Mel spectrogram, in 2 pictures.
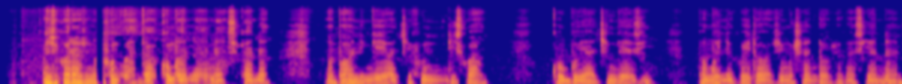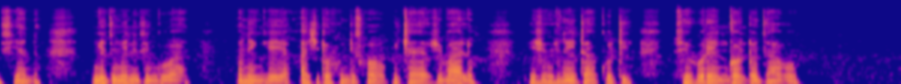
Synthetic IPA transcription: ʐiko̞ɾaʐinofundwandakomananasi̥kana | a̰poʋane̞ŋɡe̞ʋat͡ʃifundiswa | kubʱujat͡ʃiŋɡe̞zi | pamwe̞ne̞kuitaoʐemuʃando̞ʐakasijana̰sijana | ŋɡe̞d͡zimwe̞nid͡zeŋɡuʋa | ʋane̞ŋɡe̞at͡ʃito̞fundiswaokut͡ʃajaʐiɓalo̞ | iʐo̞̰ʐino̞itakuti | ʐ̥iɦuɾʔe̞ŋɡondo̞d͡zaːʋo̞

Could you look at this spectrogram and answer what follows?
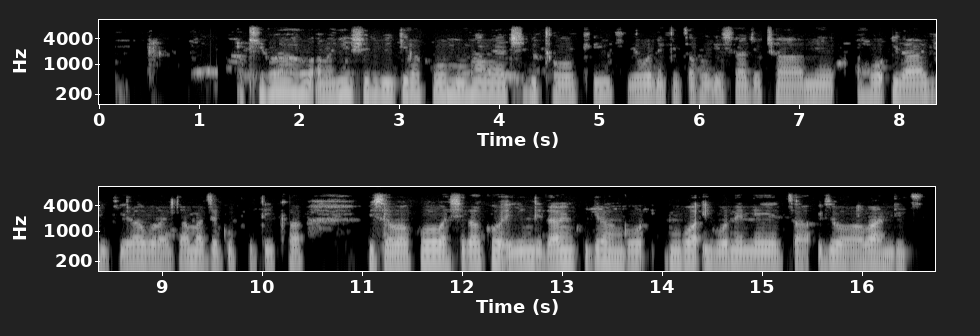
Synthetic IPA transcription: ikʰiβaɦo̞ʔaβaɲe̞ʃuɾiβiɡiɾakuβomunhaɾajat͡ʃiβitʰo̞kʰikʰiɾiβo̞ne̞kezakoɡiʃad͡ʒot͡ʃaːne̞aɦo̞ʔiɾaɲɡiɡiɾaβoɾaɡɟaːmaze̞ɡufudikʰaβisaβako̞βaʃiɾakʰo̞ijiːndiɾaɲikuɡiɾaŋɡo̞ | ŋɡwaʔiβo̞ne̞ne̞ːzaivjoβaβaβaːndit͡se̥

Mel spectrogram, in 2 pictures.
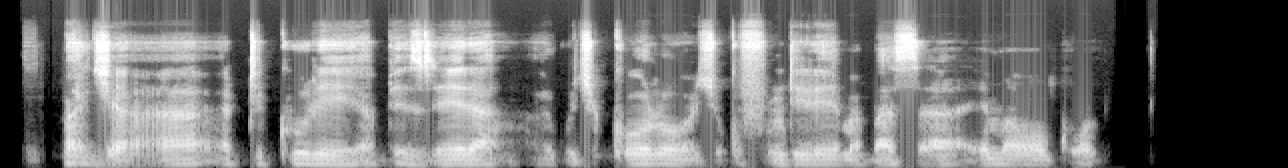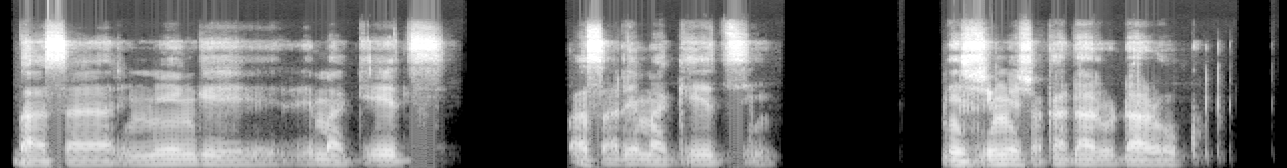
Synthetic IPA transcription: mad͡ʒa̰ɦaatikʰureabʱe̞ze̞raːrikut͡ʃi̥kʰo̞ro̞t͡ʃekufundiremaɓasaemaoːko | ɓasarine̞ŋɡere̞̰maɡʱe̞d͡zi̥ | ɓa̰sare̞maɡʱe̞d͡zḭ | ne̞ʐimwe̞ʐa̰kaɗaro̞ɗaro̞ːko̥

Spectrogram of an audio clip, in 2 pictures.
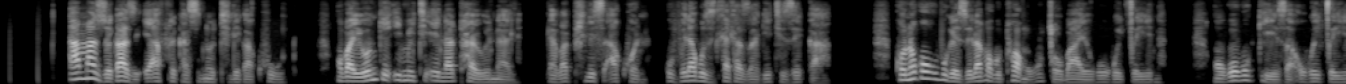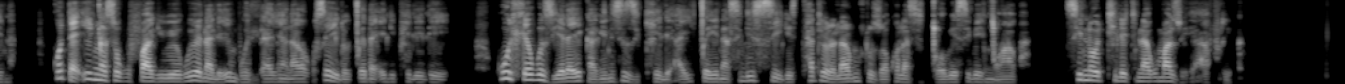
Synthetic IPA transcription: amazwɛɣaziʔɛafrikʰasinotʰilɛɣakʰuːlu | ŋɔβajɔŋkʼɛʔimitʰiɛnatʰwajɔnalɛ | laβapʰilisiʔa̰kʰɔnaɣuvɛlaɣuziɬaɬazaɣitʰizɛɡ̥ʱa̰ːŋa | kʰɔnɔkʰɔɣuβuɣɛzɛlapaɣutʰɔwaŋoɣuɡ͡ǀʱɔβajɔɣɔɣwɛǀiːna | ŋɔɣoɣuɡ̥ʱɛza̰ʔɔɣwɛǀiːna | ɣɔd̥ʱwaʔiŋ͡ǀɛsoɣufaɣiwɛɣujɛnalɛimbʱɔɮilaɲanaɣaɣusejilɔǀɛnaʔelipʰɛlɛlɛːjɔ | ɣuɬɛuɣuzijɛlaɛɡ̥ʱaŋenisizikʰɛlɛ̰ʔa̰jiǀɛnasilisiɣisi̥tʰatʰɛlɔlam̩ɬuzwakʰɔlasi̥ɡ͡ǀʱɔβɛsiβɛŋ͡ǀwaːβa | sinotʰilɛtʰinaɣumazwɛ̰ʔɛ̰ʔa̰friːkʰḁ

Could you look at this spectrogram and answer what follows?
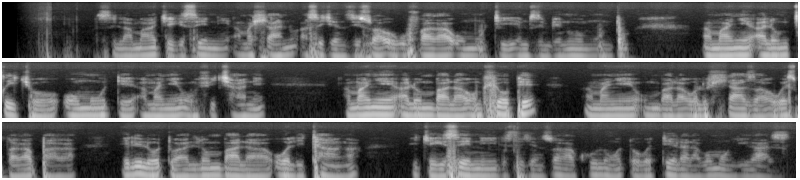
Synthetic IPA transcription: silamad̥ʒ̥ʱeɣiseniʔamaɬanuʔasɛt͡ʃʼend͡zʱiswauɣufaɣaumutʰiem̩zimbʱeniwomuːntʼu | amaɲɛʔalom̩ǀid̥ʒ̥ʱɔomud̥ʱɛʔamaɲɛom̩fit͡ʃʼaːnɛ | amaɲɛʔalom̩βalaom̩ɬɔːpʰɛ | amaɲɛṵm̩βalaoluɬazaɔɣwesi̥b̥ʱaɣab̥ʱaɣa | elilɔd̥ʱwailom̩βalaolitʰaːŋa | id̥ʒ̥ʱeɣisenilisɛt͡ʃʼend͡zʱiswaɣakʰuluŋɔd̥ʱɔɣɔtʰʼɛlalaβɔmoŋiɣaːzi

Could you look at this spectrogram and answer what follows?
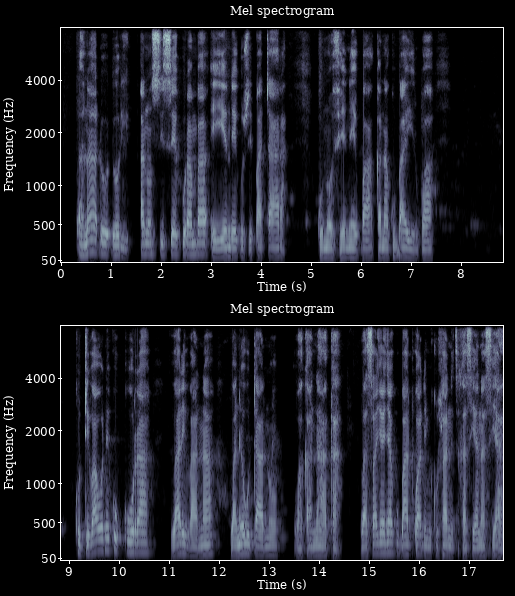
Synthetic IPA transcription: anaːɗo̞ɗo̞ɾi | ano̞sisekuɾambaʔeie̞ndekuʐipataɾa | kuno̞ve̞ne̞kwakanakuɓairwa | kutiʋao̞ne̞kukura | ʋaɾiʋana | ʋane̞utano̞ | ɦwakanaːka | ʋasaɲaɲakuɓatwane̞mikuɬanid͡zakasijanasija̰ːna

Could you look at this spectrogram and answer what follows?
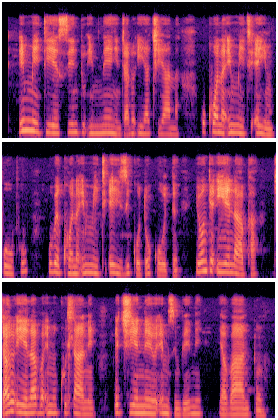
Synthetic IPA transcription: imitʰijesintʼuʔimneŋind͡ʒʱalɔʔijat͡ʃʼijaːna | ɣukʰɔnaʔimitʰiejimpʼupʰu | ɣuβɛkʰɔnaʔimitʰiʔejiziɡ̥ʱɔd̥ʱɔɡ̥ʱɔd̥ʱɔ | jɔŋkʼɛʔijɛlapʰa | nd͡ʒʱalɔijɛlapʰaʔimikʰuɬanɛ | et͡ʃʼijɛnɛjɔʔemizimbʱeni | jaβaːntʼu

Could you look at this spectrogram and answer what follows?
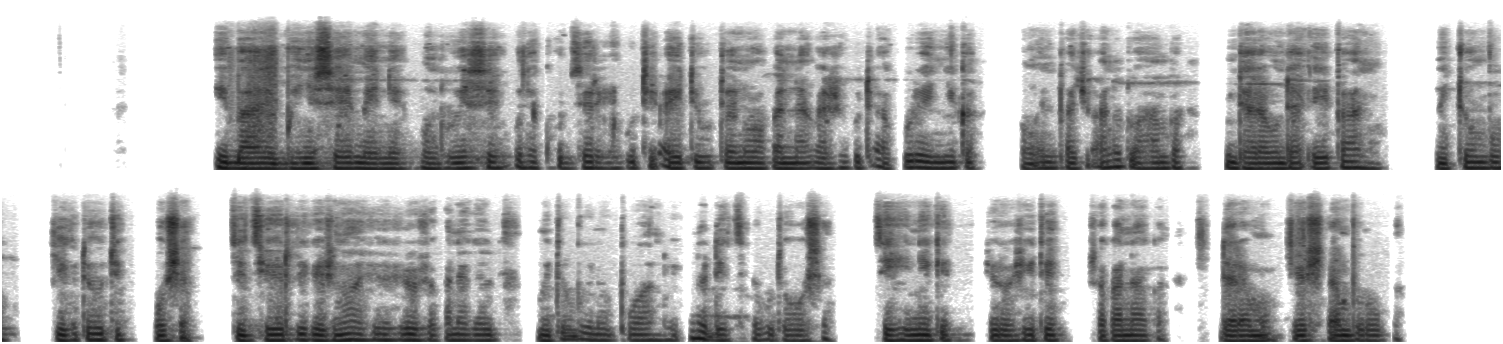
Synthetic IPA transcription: iɓajeɡʱwiɲiseme̞ne̞muntʰuwe̞se̞une̞kʰo̞d͡ze̞ɾo̞je̞kutiʔaite̞utano̞wakanakaʐekutiakuɾe̞ɲika | pamwe̞nipat͡ʃo̞ano̞to̞ɦamba | mundʱaɾaundaʔeipan̤o | mito̞mbo̞ | jekitakutiɦo̞ʃa | d͡zid͡ziererekeʐino̞ʋaʐiroʐiro̞ʐakanakaeuti̥ | mito̞̰mbo̞ino̞puwanoino̞ɗe̞t͡seɾakutiɦo̞ʃa | d͡ziɦinike̞ʐ̥iɾo̞ʐiːte̞ | ʐ̥akanaka | t͡ʃindaɾamod͡ʒioʃambuɾuːk̚a

